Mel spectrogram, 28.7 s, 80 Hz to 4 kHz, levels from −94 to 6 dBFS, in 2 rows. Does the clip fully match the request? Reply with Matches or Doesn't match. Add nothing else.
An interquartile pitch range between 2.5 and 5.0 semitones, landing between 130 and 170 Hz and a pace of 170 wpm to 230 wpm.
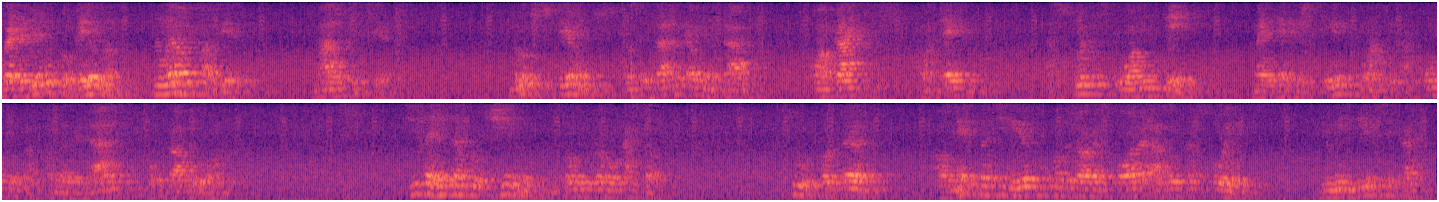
Doesn't match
